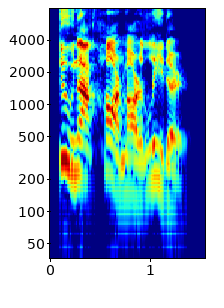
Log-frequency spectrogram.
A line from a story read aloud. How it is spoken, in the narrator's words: two men shout from behind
